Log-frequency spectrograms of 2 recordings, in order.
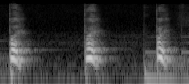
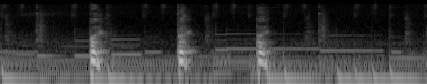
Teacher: Цей звук не можна ні потягнути, ні проспівати. Він ніби вибухає. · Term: звук П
